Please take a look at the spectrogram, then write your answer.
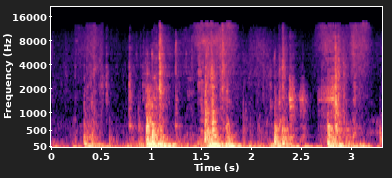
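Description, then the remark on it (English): A basement freezer door is pulled open and a small tray of bait herring taken out, with a handful of dull thumps and scraping rattles spread over a few seconds and no one talking. “leads the way down the narrow, steep stairs into his basement and opens the door of his freezer.”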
